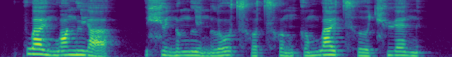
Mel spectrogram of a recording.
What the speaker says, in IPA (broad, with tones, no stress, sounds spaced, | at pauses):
k w a˥˨ ɪ̯ n̪ w ɑ˦ ŋ l j ä̰˨˩ | ɕ y̰˨˩ n ʊ˥˨ ŋ l ḭ˨˩ n l o˥˨ ʊ̯ t͡sʰ ɤ˩ t͡sʰ ɤ̰˨˩ ŋ k ɤ˦ m w a˥˨ ɪ̯ t͡sʰ ɹ̩˨˦ t͡ɕʰ ɥ ɛ˥˨ n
